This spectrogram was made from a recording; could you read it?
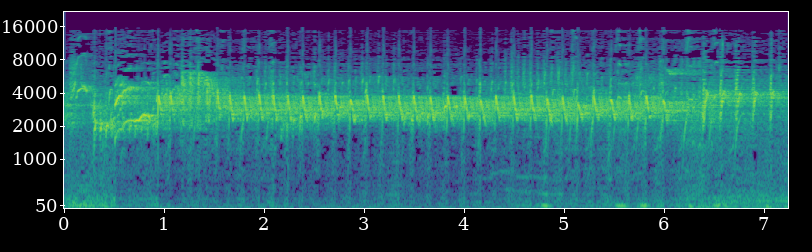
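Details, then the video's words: Agitated greater green leafbird lure song: an upward-swept whistle opens a long, rapid, evenly pulsed high chatter, rolling on continuously with a slight rise in pitch toward the end. "SUARA CUCAK IJO RIBUT !!! CUCAK IJO STRES, MACET BUNYI, CAK IJO BAHAN LANGSUNG NYAUT BOCORRR."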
